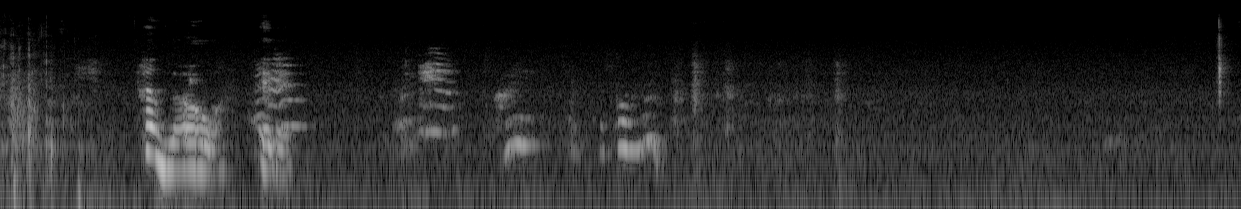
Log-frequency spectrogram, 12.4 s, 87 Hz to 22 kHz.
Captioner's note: MEOW x2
